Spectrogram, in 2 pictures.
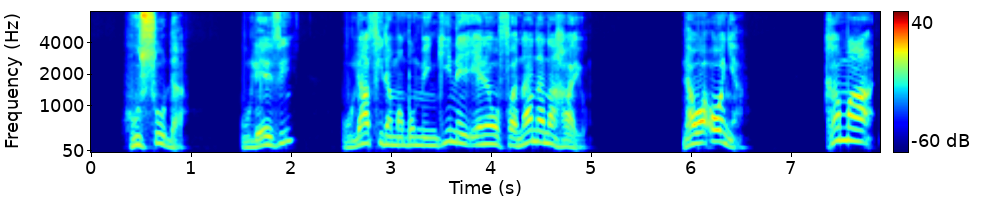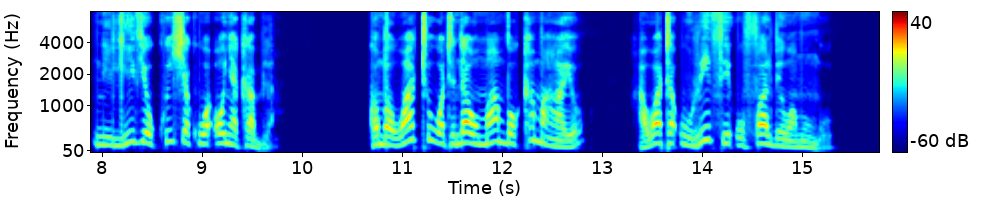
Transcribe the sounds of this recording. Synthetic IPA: husuɗa̰ | ulɛvi | ulafinamambɔmɛŋɡinɛjanajɔfanananaɦajɔ̰ | nawaʔɔɲa̰ | kamanilivjɔkwiʃakuwaʔɔɲakabla̰ | kwambawatʰuwatɛndaɔmambɔkamahajɔ | ha̰wataʔuɾiθiʔufalmɛwamuŋɡṵ

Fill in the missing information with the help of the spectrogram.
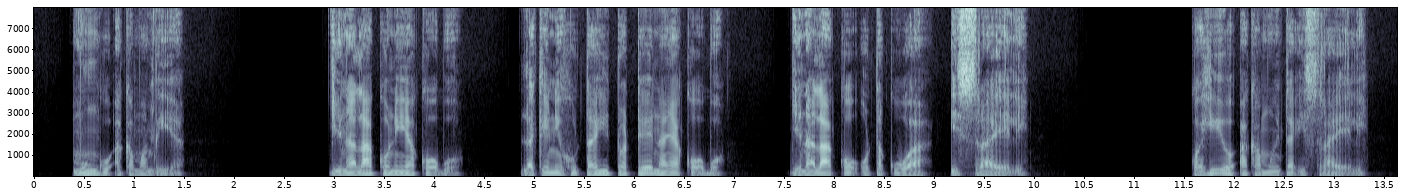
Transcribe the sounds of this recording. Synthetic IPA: muŋɡuʔakamwambḭa̰ | ʄinalakɔnijakɔɓɔ̰ | lakinihutaitwatɛnajakɔɓɔ | ʄinalakɔʔutakuwa | isɾaɛ̰lḭ | kwʔaɦijɔʔakamwitaʔisɾa̰ɛ̰lḭ

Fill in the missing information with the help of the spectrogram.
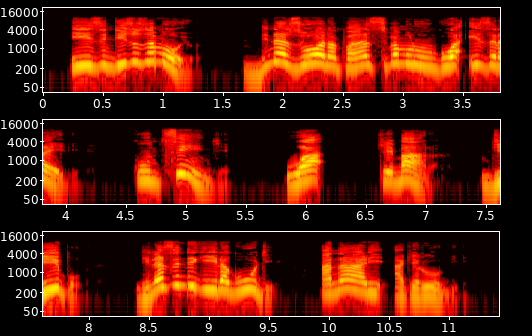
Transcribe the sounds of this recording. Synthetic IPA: izindizɔzamɔjɔ | ndinaziwɔnapansipamuluŋɡuwaʔis̬ɾaɛ̰li | kunt͡sʰind͡ʒɛ | wa | kɛɓaːɾa̰ | ndipɔ | ndinazindikiɾak̬ut̬i | analiakɛɾuːɓi

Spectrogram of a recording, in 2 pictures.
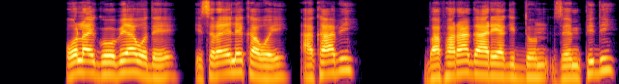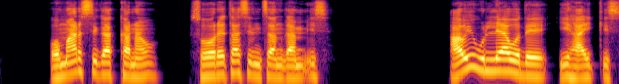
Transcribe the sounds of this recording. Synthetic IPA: ʔɔlɐjɡo̞ːbɪjaːwɔd̪ɛ | ɪsɾaːʔeːlɛkɐwɔjʔɐ̰kaːbɪ | bɐpɐɾɐɡaːɾɪjaɡɪd̪ːɔnzɛmpːɪd̪ɪ | ʔɔmɐɾsɪɡɐkːɐnɐw | so̞ːɾɛt̪ɐsɪnt͡sːɐnɡɐmʔɪs | ʔɐwɪwʊlːɪjaːwɔd̪ɛɪɦɐjkʼːɪs

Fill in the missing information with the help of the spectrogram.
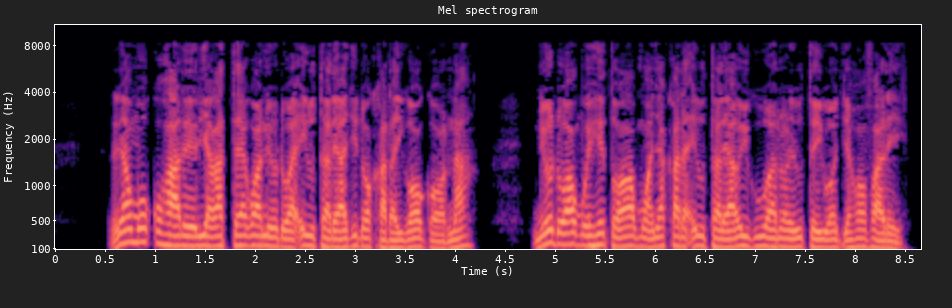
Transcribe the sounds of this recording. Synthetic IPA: neɾeamokoɦaɾeɾeɾiaɣatɛɣwaneondowaʔeɾutaɾejad͡ʑinɔkanaiɣɔɡɔna | neodowamweɦetwɔwamwaɲakanaʔeɾutaɾejaoiɣuanɔɾeɾutaiɾwɔd͡ʒɛɦɔvaɾe

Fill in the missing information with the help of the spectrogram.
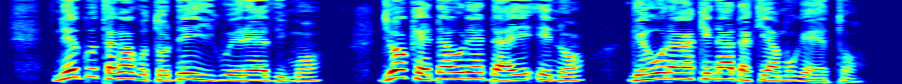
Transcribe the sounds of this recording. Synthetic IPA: neɡotɛɣaɣotodeiɣweɾɛːðimɔ | d͡ʑɔkɛːdaoɾɛdaeʔenɔ | ŋɡeɦoɾaɣakenaːdakeamoɣɛːtɔ

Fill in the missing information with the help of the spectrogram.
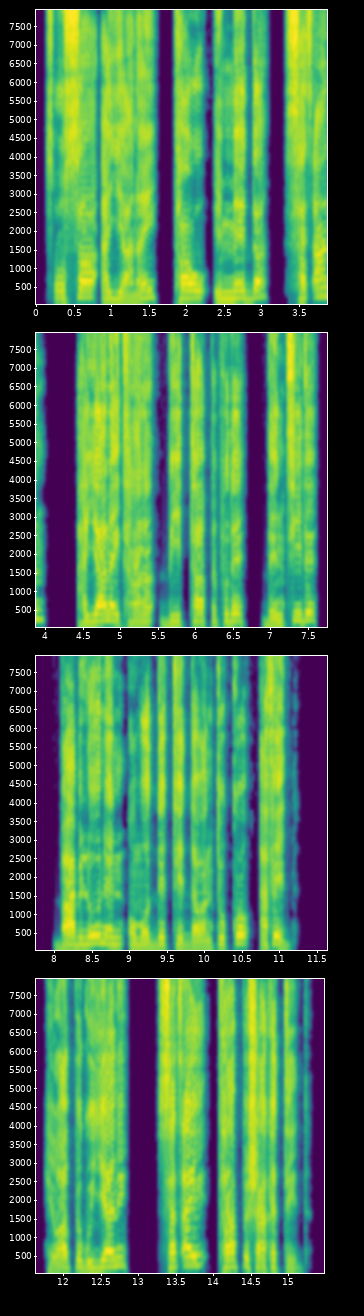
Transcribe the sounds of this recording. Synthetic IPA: t͡sʼo̞ːsːaːʔɐjːaːnɐj | t̪ʰɐwɪmːe̞ːd̪ːɐ | sɐt͡sʼaːn | ɐjːaːnɐjt̪ʰaːnɐbiːt̪ːaːpːɛpʰʊd̪ɛ | d̪ɛnt͡sːiːd̪ɛ | baːbɪloːnɛnɔmoːd̪ːɛt̪ːe̞ːd̪ːɐwɐnt̪ːʊkːɔɐfe̞ːd̪ːɐ | hɛwaːpːɛɡʊjːɪaːn | sɐt͡sʼɐjt̪ʰaːpːɛʃaːkɛt̪ːe̞̰ːd̪ːɐ̥

